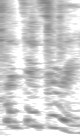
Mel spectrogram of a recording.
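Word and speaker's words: pâtisserie: Because what's patisserie? The bakery people. So You mean a pastry? it's a patisserie. That's how they say it in French.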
